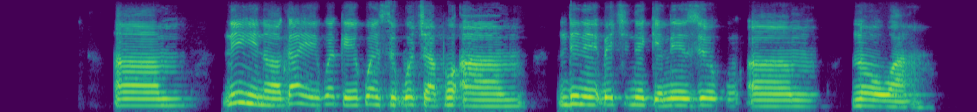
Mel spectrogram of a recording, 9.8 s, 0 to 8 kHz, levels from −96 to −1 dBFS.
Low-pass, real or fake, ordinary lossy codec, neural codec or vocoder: 7.2 kHz; real; Opus, 16 kbps; none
